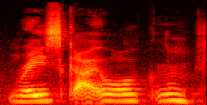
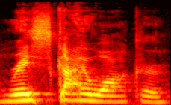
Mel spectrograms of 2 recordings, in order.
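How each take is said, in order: First: "Rey Skywalker" said much softer, reluctant and grudging; disgusted mutter. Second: Said in the usual way. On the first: Real, not acted. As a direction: force out "Rey Skywalker" as if it hurts. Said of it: "I hate those words". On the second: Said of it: "I'm gonna say it once".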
